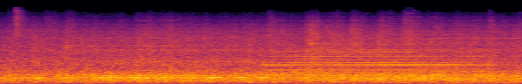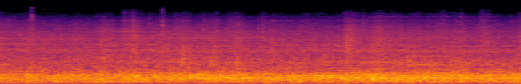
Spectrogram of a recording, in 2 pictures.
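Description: Passenger train cars rolling past with a steady rumble and wheel clatter on the rails. About three seconds in, the horn of the locomotive up ahead sounds once for about two seconds.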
